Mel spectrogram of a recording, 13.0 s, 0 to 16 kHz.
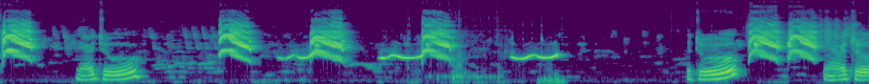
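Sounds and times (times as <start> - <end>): parrot calling: 0.0 - 0.7, 3.2 - 4.0, 4.6 - 5.3, 6.3 - 6.9, 11.2 - 12.5.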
